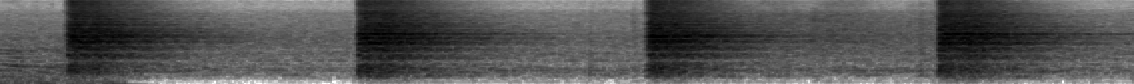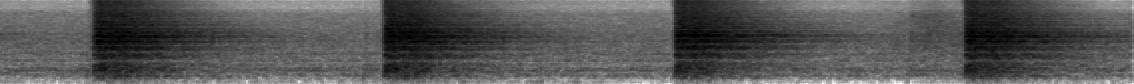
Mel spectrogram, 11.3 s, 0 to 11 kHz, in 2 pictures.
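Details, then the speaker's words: X-ray (C-arm) guided ESWL of a right kidney stone with the patient lying comfortably: sharp, crackling spark-like shock-wave bangs, evenly spaced at about 41 per minute, each fading quickly, stopping automatically after 500 shocks. "500 shocks पूरे करने के बाद ये shocks automatic खत्म हो जाते आपने देखा होगा यह आवाज इसकी बंद हो गई है।"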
